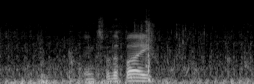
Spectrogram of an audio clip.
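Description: A fish splashes back into the water.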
